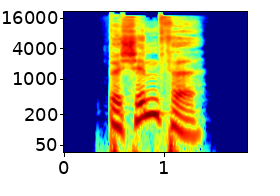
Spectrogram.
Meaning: inflection of beschimpfen: 1. first-person singular present 2. first/third-person singular subjunctive I 3. singular imperative
- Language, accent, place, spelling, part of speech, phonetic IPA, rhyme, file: German, Germany, Berlin, beschimpfe, verb, [bəˈʃɪmp͡fə], -ɪmp͡fə, De-beschimpfe.ogg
